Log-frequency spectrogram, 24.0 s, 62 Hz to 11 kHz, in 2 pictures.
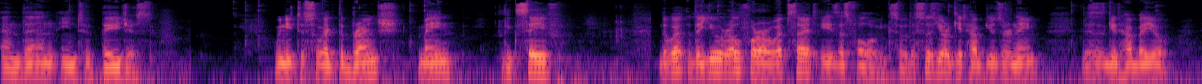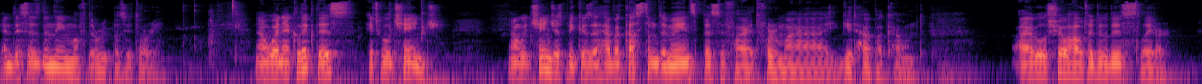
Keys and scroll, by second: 16.2 Return.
